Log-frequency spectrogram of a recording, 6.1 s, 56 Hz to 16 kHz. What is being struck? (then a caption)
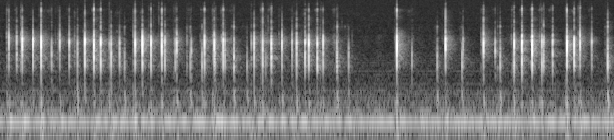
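Mechanical keyboard with plastic keycaps. Fingertips of both hands type fast on a compact mechanical keyboard with a black case and white and pink plastic keycaps, resting on a desk mat. Dozens of short, sharp, bright clacks come in a rapid, uneven stream, with a brief lull just before the 4-second mark and a faint low hum underneath.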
